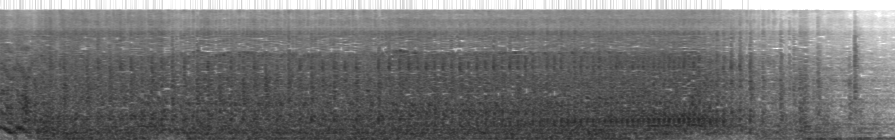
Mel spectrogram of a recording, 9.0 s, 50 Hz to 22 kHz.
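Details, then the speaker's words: MAN TGA 18.430 diesel truck, revved then shut off at speed: loud run with a steady knock near three per second that continues until the last revolution, so the knock is in the engine, not an injector. "И слышно стук утихающий на момент, когда заглушили. То есть в итоге у нас стучит двигатель."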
